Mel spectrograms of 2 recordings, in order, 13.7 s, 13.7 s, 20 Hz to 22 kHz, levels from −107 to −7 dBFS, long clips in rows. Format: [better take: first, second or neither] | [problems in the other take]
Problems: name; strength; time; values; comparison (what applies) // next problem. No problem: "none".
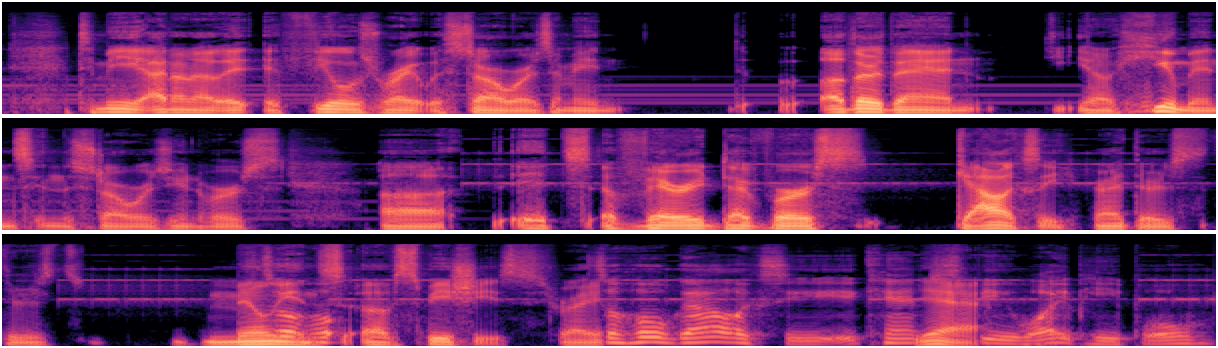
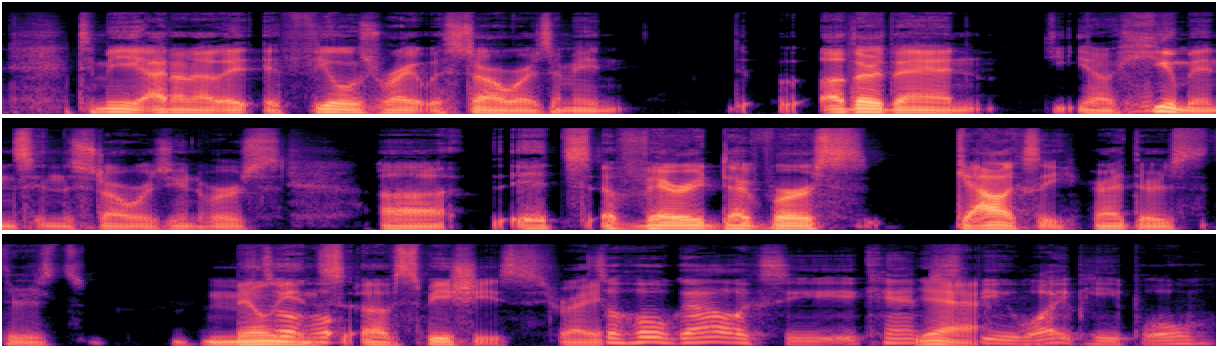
second | alarms or sirens; faint; throughout; 30 dB below the speech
